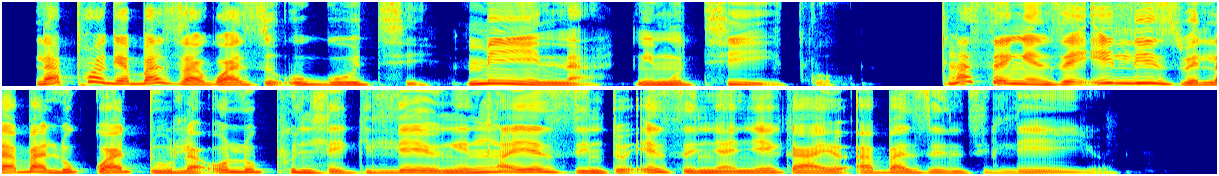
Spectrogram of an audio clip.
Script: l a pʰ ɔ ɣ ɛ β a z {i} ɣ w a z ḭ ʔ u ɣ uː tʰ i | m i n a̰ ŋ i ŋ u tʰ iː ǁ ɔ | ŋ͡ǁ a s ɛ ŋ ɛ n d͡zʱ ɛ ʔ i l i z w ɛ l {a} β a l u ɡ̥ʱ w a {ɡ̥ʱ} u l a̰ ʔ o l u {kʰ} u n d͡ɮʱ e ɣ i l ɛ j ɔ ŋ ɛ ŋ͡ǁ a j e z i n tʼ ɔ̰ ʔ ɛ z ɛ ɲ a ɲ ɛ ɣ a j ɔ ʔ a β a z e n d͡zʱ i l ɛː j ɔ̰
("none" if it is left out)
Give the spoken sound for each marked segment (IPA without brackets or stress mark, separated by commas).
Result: a, a, d̥ʱ, pʰ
